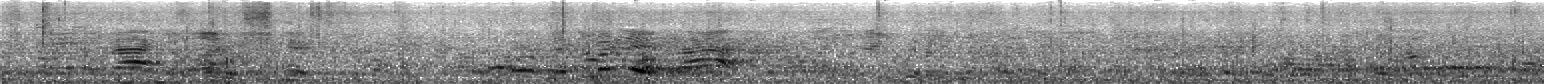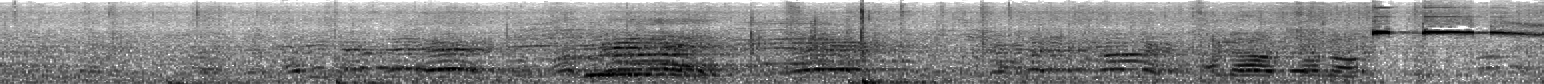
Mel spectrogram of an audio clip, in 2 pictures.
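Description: Spectators shout and cheer from the stands nearby.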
